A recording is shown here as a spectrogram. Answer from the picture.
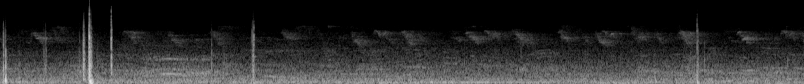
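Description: Small birds chirping over and over, short high chirps about two or three a second, over a steady low hum, with a sharp click about a second in and another near the end.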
